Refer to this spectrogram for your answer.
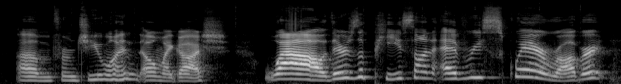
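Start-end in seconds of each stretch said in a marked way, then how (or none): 1.5-6.0 very loud, rising, fake excitement and enthusiasm. Reacting to a chess diagonal the other speaker points out: fake enthusiasm. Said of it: "Your fake enthusiasm hurt".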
